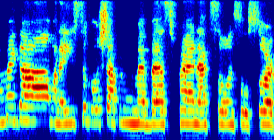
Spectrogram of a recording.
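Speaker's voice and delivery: ordinary delivery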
